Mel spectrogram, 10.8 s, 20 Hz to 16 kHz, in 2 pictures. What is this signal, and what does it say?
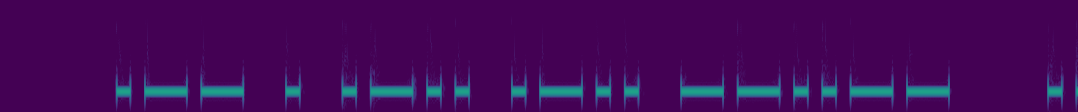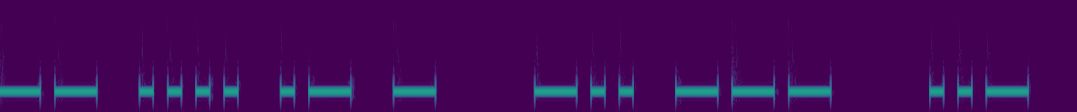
Morse code, heard as a keyed tone, about 17 wpm, 700 Hz. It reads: WELL, WHAT DO U
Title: Sentences from Top 200 Words and Abbreviations 17wpm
